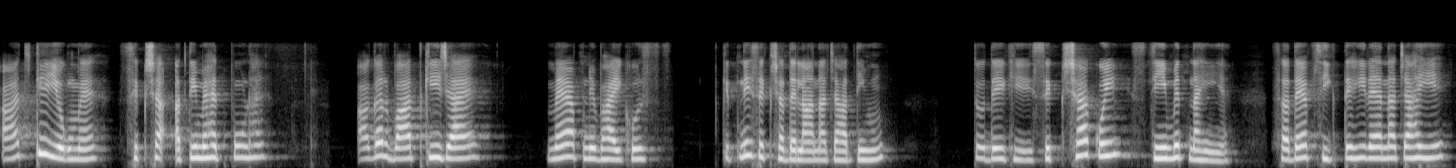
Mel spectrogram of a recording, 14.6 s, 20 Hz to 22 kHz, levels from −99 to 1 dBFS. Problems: echo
